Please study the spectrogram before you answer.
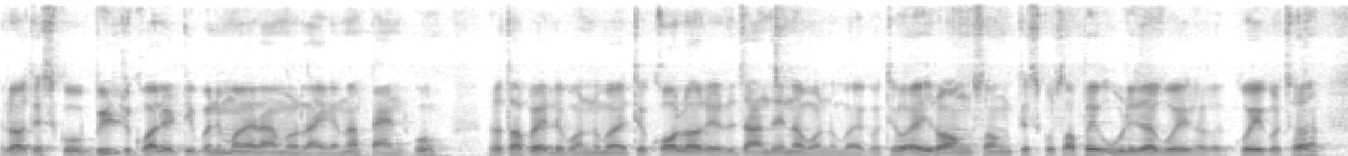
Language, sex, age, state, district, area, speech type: Nepali, male, 18-30, West Bengal, Darjeeling, rural, spontaneous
